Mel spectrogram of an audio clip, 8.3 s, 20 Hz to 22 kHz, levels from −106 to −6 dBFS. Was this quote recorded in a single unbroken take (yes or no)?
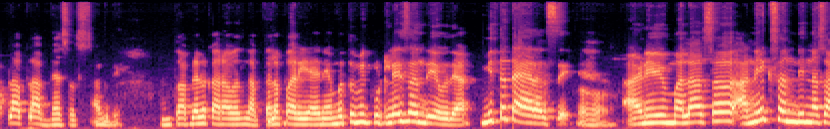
yes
